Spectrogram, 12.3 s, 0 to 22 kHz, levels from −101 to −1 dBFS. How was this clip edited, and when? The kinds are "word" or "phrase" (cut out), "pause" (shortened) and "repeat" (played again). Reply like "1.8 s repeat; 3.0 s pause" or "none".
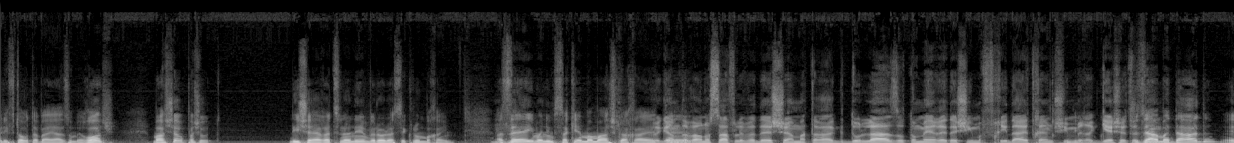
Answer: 9.5 s word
